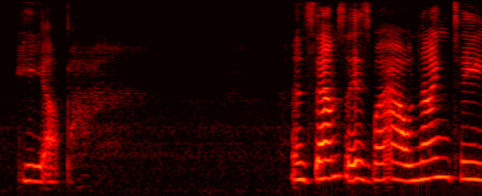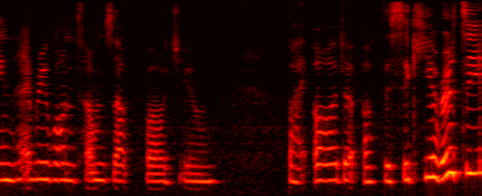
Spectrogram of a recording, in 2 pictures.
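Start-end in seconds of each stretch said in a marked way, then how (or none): none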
